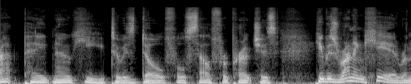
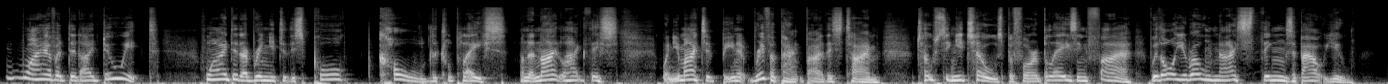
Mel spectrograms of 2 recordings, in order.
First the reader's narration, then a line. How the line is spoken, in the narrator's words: he cried dismally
